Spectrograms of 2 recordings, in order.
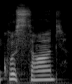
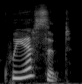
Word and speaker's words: quiescent: Did you say croissant? I am so hungry. No, it's pronounced quiescent.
